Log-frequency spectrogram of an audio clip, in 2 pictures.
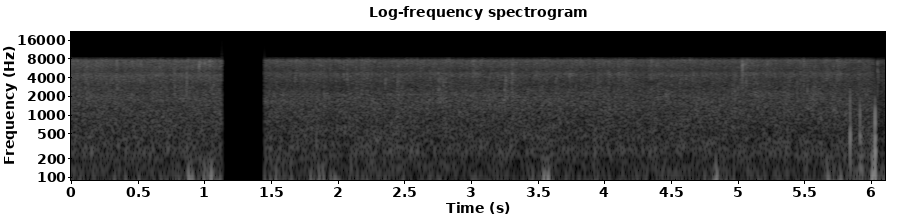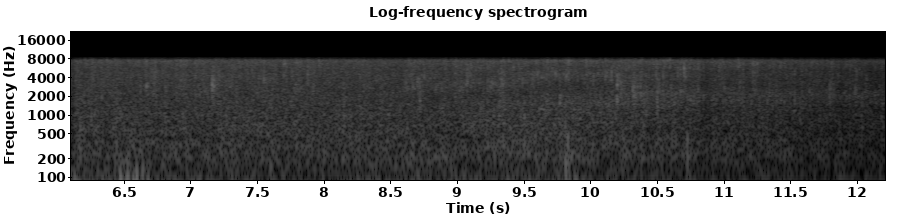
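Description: Heavy rain falling steadily on vegetation and wet ground. The sound cuts out completely for a moment about a second in, and starts to fade near the end.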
